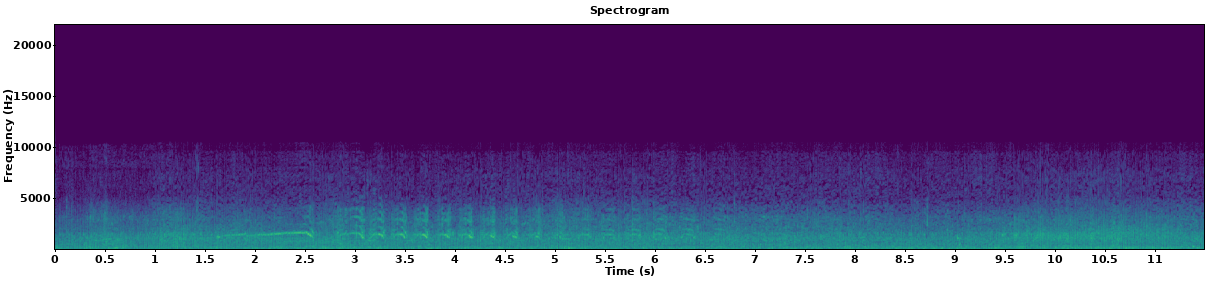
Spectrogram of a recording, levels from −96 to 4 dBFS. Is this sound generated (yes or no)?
yes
